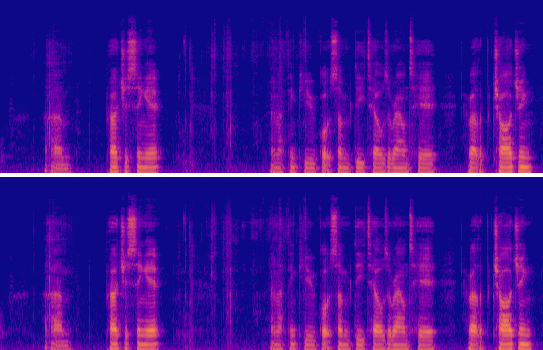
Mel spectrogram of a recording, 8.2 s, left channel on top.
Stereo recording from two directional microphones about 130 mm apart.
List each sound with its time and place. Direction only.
0.7 s speech: 35° right (ahead or behind)
4.0 s speech: 30° right (ahead or behind)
